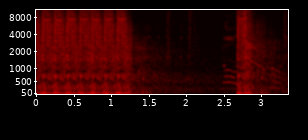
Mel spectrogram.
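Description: Grand Theft Auto Vice City gunfire rattles in fast, loud automatic bursts, then stops into a quieter stretch with a brief whistling tone before another sharp burst hits near the end.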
